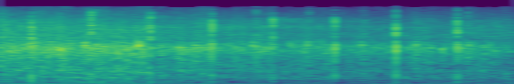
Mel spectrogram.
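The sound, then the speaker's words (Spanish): Steady applause from a church audience for its servers, a dense patter of many hands clapping at an even loudness for a couple of seconds, with no voices rising above it. “aplauso para nuestros servidores.”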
